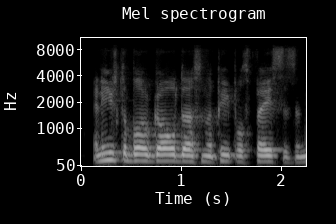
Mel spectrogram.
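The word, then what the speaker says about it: Goldust: Yep, it rhymes with gust. Golden Dust? There you go, gold dust.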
